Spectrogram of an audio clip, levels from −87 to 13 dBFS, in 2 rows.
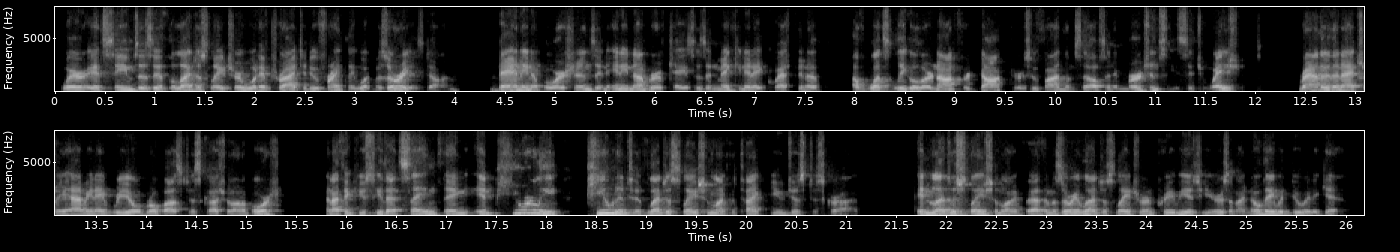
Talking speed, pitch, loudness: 205 wpm, 130 Hz, -24 LUFS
